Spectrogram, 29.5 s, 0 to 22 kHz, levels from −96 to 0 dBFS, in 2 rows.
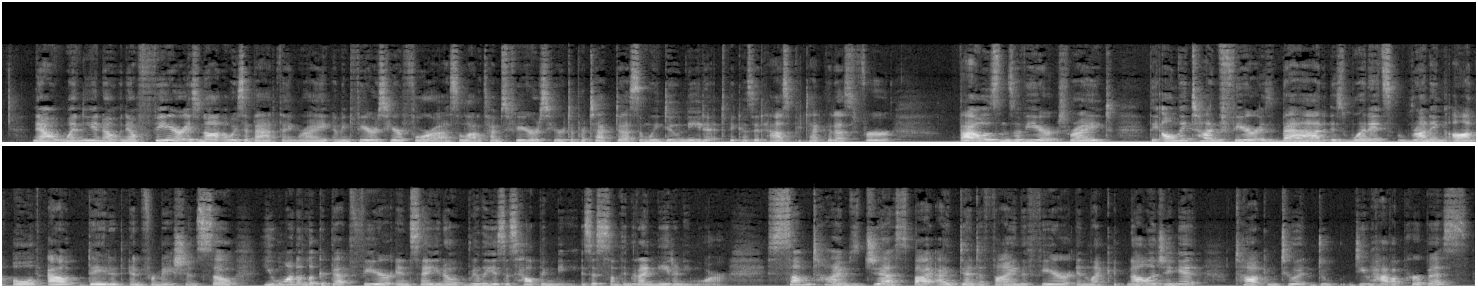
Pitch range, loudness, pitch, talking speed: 165-210 Hz, -25 LUFS, 180 Hz, 210 wpm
